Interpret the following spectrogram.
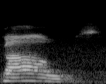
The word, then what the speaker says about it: Gauss: the other is s the correct pronunciation is Gauss two syllables yes okay if that's an issue that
